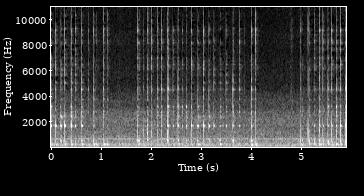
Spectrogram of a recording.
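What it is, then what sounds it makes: Empty glass bottle. Fingertips and nails tap rapidly on the flat glass side of a large, clear, empty 1800 Peach Margarita bottle lying on its side on a wooden table. The taps come in quick bursts of about 39 short, bright clicks, separated by two brief pauses. Each tap carries a faint glassy ping near 1.7 kHz that dies away almost at once.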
